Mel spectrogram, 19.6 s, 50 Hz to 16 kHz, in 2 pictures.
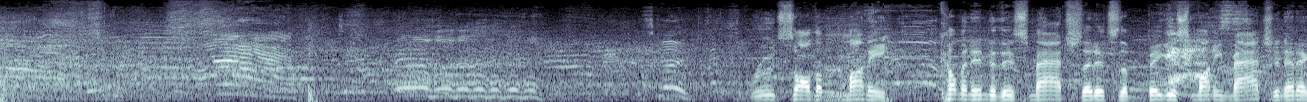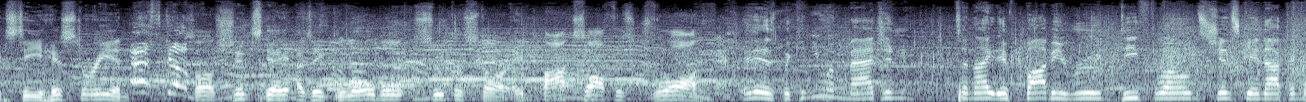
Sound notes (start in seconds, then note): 8.0 crowd chatter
